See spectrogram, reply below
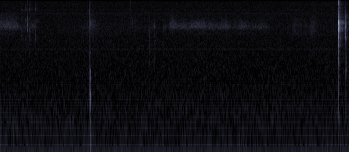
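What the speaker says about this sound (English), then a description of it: "Click on the Data tab." Two sharp, isolated computer mouse clicks in a quiet room, one early and one near the end, with faint background hum between them.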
